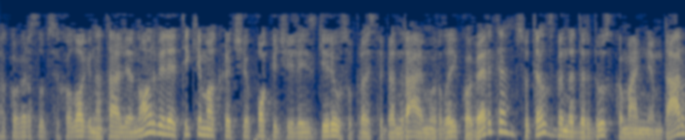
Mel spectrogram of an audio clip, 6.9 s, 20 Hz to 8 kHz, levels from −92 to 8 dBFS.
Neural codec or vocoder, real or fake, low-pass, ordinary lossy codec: none; real; 7.2 kHz; MP3, 24 kbps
